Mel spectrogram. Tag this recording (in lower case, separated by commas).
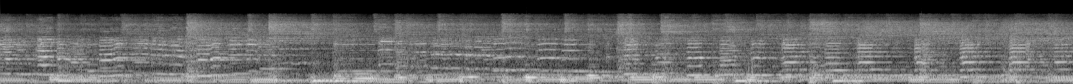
brass instrument, jazz, musical instrument, music, saxophone, guitar, plucked string instrument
